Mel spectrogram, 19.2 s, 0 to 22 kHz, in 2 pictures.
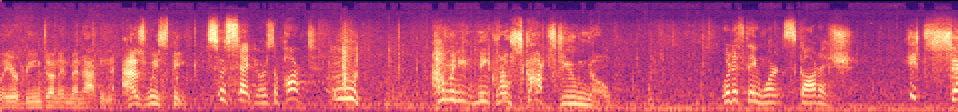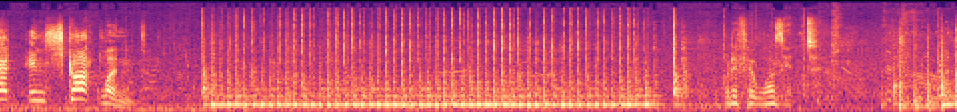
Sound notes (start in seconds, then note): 4.0 whispering; 11.5 drumbeats; 18.3 laughing; 18.4 lively drumbeats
